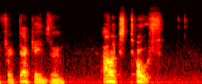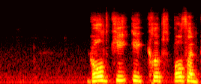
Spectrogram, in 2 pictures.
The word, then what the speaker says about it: Alex Toth: John, you pronounce Toth's name like both, not so it's Alec Toth. Is that how you pronounce it? I've been saying it wrong for decades. Then, Alex Toth.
